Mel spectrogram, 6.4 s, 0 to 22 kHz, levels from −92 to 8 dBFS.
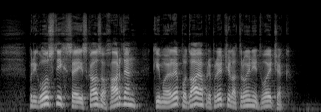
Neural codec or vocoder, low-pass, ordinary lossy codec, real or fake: none; 14.4 kHz; none; real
